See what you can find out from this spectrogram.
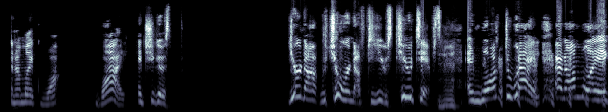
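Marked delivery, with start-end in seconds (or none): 3.5-5.5 mock-angry, stern scolding tone. Retelling what the speaker's angry mom said to them, imitating angry scolding. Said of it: "my mom was so mad at me".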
